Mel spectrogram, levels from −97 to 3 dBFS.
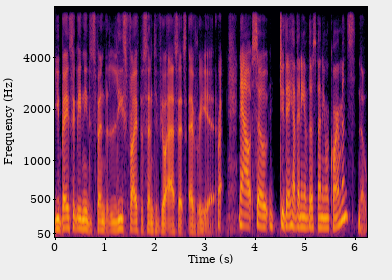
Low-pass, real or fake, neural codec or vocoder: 7.2 kHz; real; none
